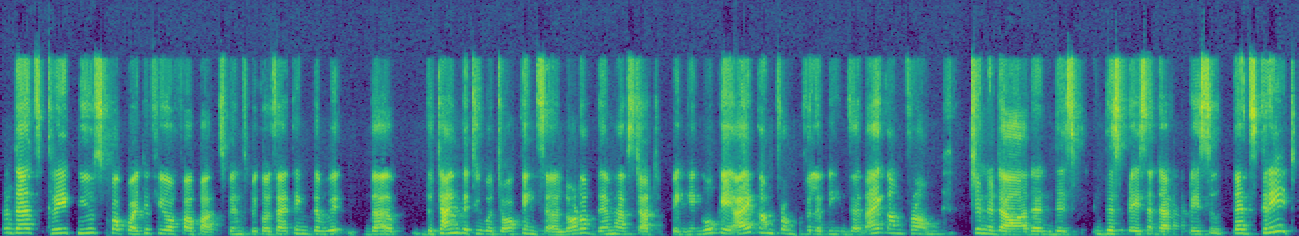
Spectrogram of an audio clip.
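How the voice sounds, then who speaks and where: A woman's voice: a little high, normal speed, hardly any pauses, low-quality recording. A woman hosting an online webinar, upbeat and encouraging as she moderates and puts questions to her panelists. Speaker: webinar host. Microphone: video call.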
